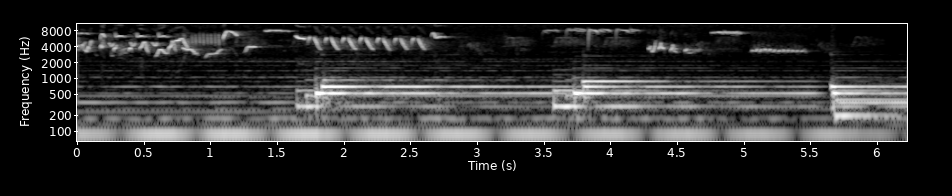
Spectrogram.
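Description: Birds sing steadily on an allotment with no traffic noise, with quick repeated trills and bright chirps overlapping, while a sustained low tonal drone runs underneath and shifts pitch every couple of seconds.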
